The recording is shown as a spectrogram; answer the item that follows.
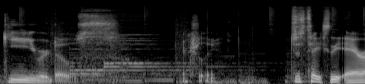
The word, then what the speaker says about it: Gyarados: It's pronounced Gyarados, actually.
